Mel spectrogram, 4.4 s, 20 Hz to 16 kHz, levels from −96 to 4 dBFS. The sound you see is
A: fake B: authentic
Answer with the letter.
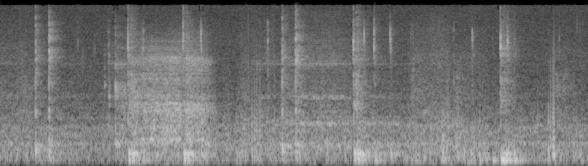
B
